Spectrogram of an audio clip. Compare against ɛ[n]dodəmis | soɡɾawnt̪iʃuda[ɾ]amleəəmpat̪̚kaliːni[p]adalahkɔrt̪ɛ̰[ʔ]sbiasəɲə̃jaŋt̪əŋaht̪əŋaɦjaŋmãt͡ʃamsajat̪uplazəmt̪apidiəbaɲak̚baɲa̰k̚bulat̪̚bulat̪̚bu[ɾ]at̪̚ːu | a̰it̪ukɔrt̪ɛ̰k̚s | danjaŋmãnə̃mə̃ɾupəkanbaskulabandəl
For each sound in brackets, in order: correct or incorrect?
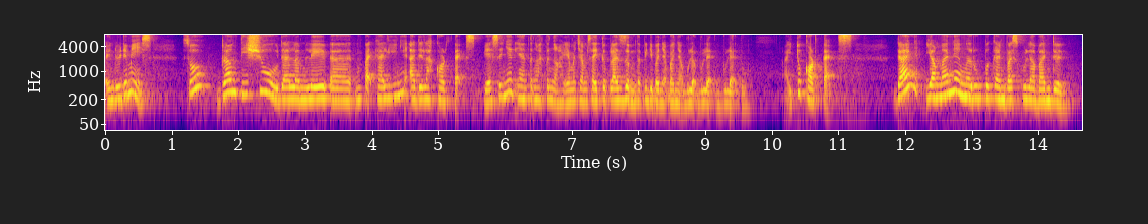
correct, incorrect, incorrect, incorrect, incorrect

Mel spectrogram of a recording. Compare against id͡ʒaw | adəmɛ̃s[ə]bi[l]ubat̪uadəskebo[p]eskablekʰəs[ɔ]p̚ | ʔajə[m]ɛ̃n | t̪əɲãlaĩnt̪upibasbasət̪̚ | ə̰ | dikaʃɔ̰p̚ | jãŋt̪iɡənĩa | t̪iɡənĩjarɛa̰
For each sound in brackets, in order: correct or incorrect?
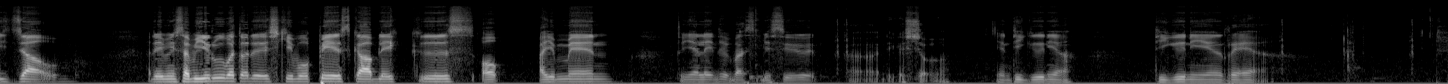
incorrect, incorrect, correct, correct, correct

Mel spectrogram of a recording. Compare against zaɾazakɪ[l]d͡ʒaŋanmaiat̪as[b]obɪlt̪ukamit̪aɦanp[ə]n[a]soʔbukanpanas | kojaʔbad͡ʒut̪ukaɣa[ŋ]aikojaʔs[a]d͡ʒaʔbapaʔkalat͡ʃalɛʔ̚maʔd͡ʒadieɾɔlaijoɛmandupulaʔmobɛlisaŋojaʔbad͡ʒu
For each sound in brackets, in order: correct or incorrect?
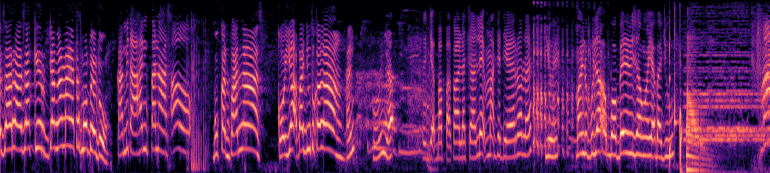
incorrect, incorrect, incorrect, correct, correct, incorrect

